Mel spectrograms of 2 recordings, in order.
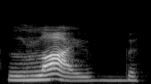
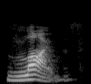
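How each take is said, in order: First: The word is said slowly and drawn out. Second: The word is said quickly at normal speed. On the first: "슬로우 모션으로 한다면" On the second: "조금 빠르게 한다면"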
